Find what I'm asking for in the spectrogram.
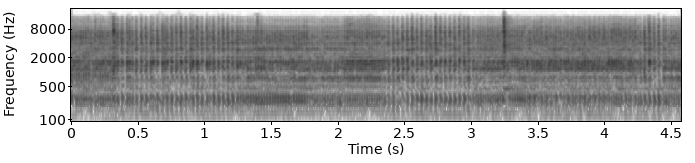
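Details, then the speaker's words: Old kids' phonograph powered up for the first time, with its tube missing; a constant rough, scratchy drone with a faint whir comes from the mechanism, not the speaker. The motor is suspected to be rubbing on its bottom bushing, possibly a loose bushing. "It's a motor issue. So like it's rubbing on the bottom bushing."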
